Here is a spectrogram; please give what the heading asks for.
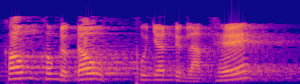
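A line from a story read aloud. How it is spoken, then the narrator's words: Alarmed crying out. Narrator (Vietnamese): Mẫn tướng quân và Hồng tướng công biến sắc kêu lên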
